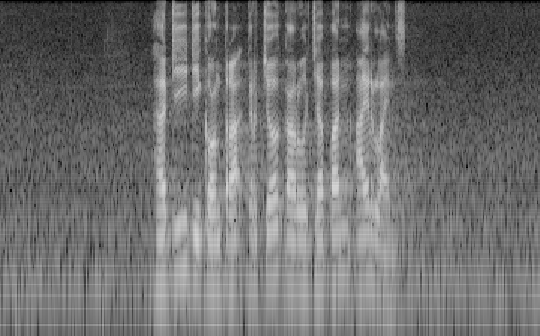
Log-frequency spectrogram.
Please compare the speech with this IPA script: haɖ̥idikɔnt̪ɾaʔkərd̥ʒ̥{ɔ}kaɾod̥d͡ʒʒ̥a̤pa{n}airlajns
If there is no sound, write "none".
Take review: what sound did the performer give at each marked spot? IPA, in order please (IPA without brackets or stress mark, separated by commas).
ɔ, n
